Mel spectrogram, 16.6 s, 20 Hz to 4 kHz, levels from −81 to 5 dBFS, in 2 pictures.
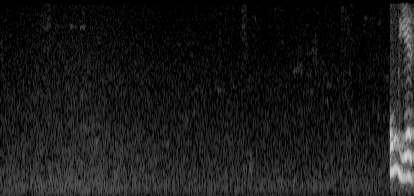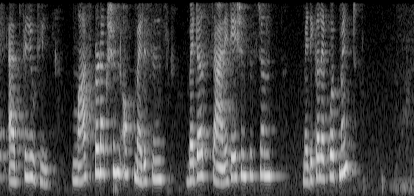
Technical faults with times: none

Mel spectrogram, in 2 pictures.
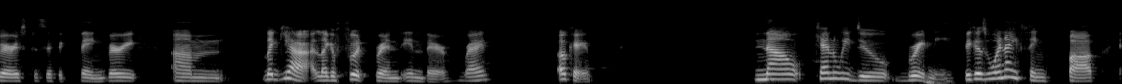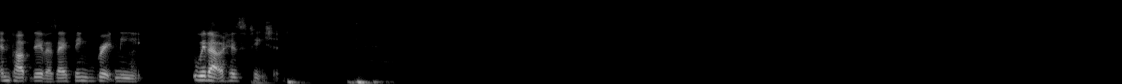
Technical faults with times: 6.35-6.40 short stall from a late packet
6.64-7.01 call audio freeze
11.80-14.99 jitter buffer speed-up
15.42-15.91 repeated stalls (stutter)

